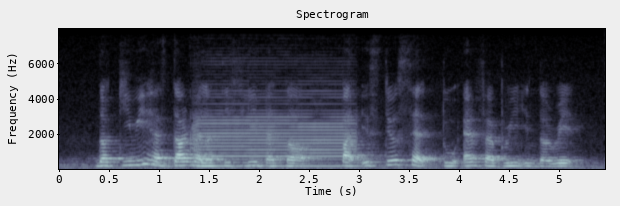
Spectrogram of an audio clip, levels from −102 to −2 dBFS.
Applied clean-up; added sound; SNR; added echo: none; Wind instrument, woodwind instrument; 8 dB; none.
